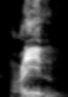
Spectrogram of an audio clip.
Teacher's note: আইন হরফ গলা চেপে উচ্চারণ করতে হয়।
